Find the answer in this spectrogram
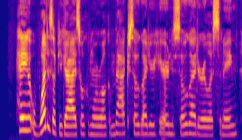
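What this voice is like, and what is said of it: Stuffed-up, congested voice. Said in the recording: “if I sound stuffed up. ... I do have a slight cold right now”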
